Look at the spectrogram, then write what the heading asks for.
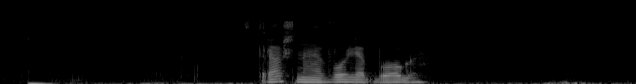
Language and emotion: Russian, sad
